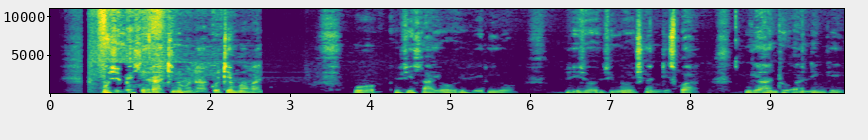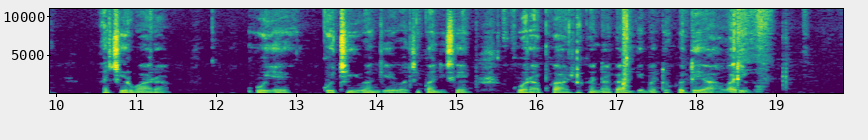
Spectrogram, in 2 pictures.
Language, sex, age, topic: Ndau, male, 18-24, health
